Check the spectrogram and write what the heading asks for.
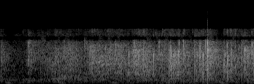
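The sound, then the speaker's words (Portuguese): A crowd breaks into applause, a dense wash of many hands clapping that swells slightly louder over a couple of seconds, heard alone without any talking. “Eu quero aplausos.”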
